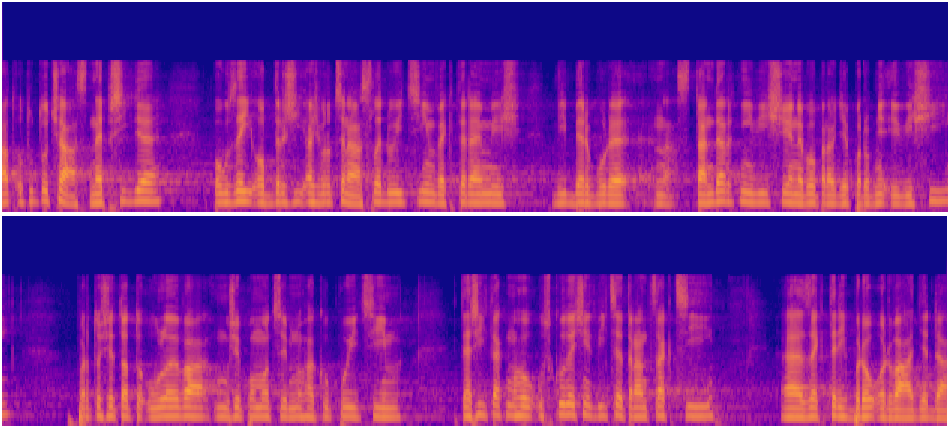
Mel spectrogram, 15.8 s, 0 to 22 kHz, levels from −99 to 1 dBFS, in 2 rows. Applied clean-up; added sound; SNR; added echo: none; none; none; none.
